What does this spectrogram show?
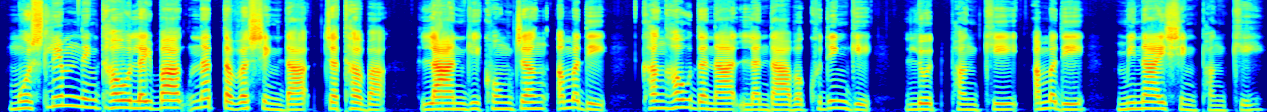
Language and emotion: Manipuri, neutral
